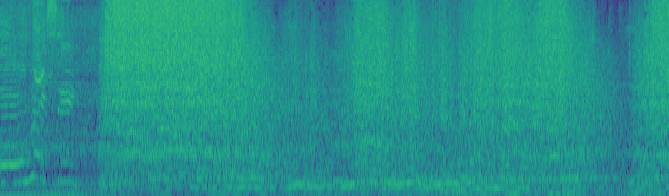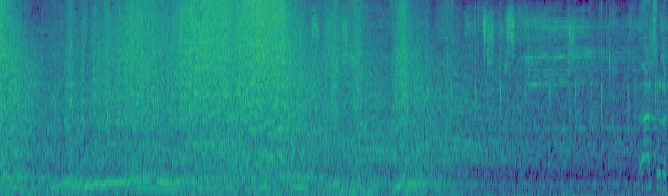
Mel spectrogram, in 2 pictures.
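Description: The Zombie monster truck races around the track at an indoor Monster Jam event, its engine revving and roaring in rising and falling surges over a constant crowd din, with an announcer talking throughout.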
